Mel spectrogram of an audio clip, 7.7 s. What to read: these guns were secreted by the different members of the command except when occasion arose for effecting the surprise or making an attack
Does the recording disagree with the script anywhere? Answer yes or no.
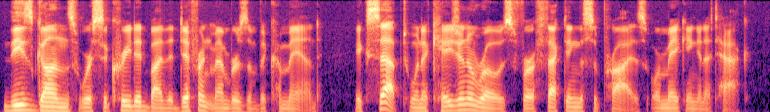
no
